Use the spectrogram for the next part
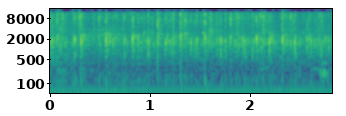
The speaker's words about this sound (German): Applaus am Anfang ist immer super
